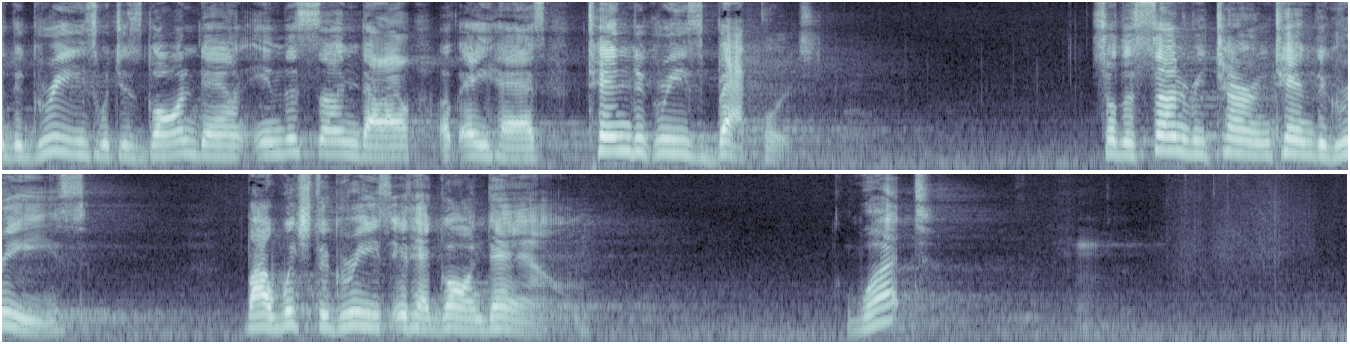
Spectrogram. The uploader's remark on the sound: During Wednesday night service on October 7, 2018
